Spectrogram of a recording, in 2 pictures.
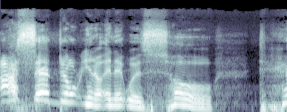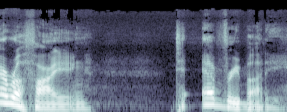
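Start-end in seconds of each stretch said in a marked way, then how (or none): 0.0-0.8 mock yell, higher and louder. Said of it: "remember what the woman was yelling?".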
